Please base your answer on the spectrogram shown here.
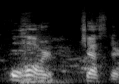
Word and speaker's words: Worcester: So Worcester.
